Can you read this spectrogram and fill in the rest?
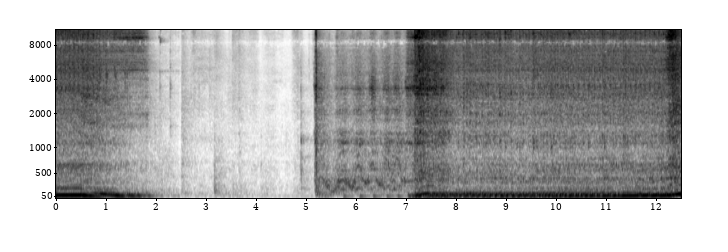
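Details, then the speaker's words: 1950 Chevy 3100 pickup, first start in 35+ years: cranks, stumbles and cuts out, then catches and settles into a steady low rumble; it runs, but worn points make it shut down after a few minutes. "So there we have it. The old Chevy does run."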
